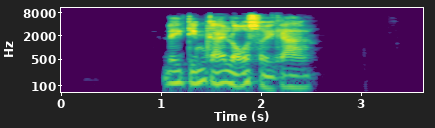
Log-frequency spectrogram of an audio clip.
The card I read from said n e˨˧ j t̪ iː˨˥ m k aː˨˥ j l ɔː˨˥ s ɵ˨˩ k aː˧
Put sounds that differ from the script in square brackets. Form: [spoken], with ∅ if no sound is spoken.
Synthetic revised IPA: n e˨˧ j t̪ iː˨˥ m k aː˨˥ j l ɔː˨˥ s ɵ˨˩ k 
